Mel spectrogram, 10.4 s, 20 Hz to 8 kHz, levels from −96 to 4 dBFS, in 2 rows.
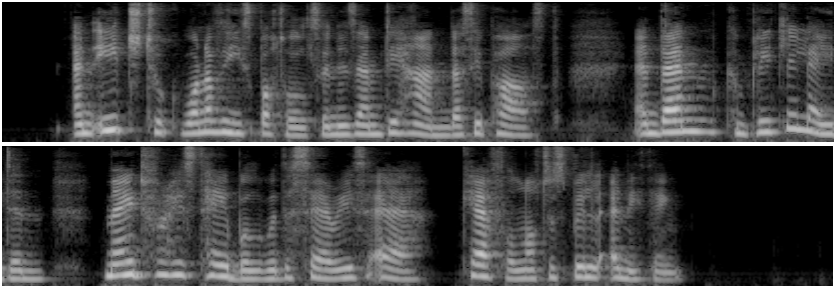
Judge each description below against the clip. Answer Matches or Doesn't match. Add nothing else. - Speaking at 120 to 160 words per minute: Doesn't match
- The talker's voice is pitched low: Doesn't match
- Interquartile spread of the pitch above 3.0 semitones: Matches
